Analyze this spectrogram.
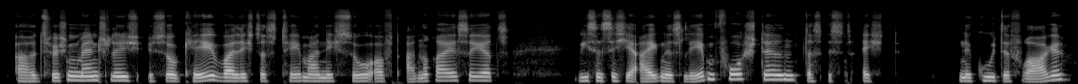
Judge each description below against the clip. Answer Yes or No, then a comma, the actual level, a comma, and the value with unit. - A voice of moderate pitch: Yes, medium, 160 Hz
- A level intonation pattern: No, average, 3.8 semitones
